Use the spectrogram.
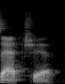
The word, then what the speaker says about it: Satya: be 25 i can't tell mayor madison wisconsin satya rhodes conway since 2019 this is a wig that's her name yeah that's named jake who's got a mayor named jake jake sacha okay apparently it's pronounced satchet you gotta figure this out you live there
